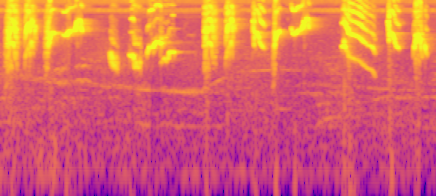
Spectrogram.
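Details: Oriental magpie-robin, tayoraky variety, kept in a cage, delivering quick whistled and chattering notes in rapid succession, some sliding downward, over a faint hum.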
